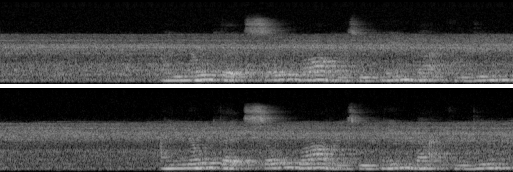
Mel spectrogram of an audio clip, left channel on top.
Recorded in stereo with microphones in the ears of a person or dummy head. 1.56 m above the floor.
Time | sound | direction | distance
1.6 | a woman speaking | 30° right (ahead or behind) | 1.0 m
